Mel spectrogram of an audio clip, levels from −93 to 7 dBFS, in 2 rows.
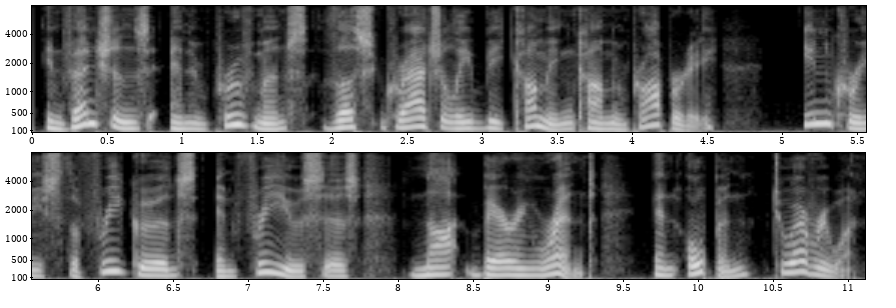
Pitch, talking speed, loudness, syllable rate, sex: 165 Hz, 125 wpm, -17 LUFS, 4.7 syllables/s, male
